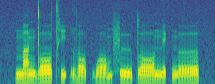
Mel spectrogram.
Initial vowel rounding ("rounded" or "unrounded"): unrounded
